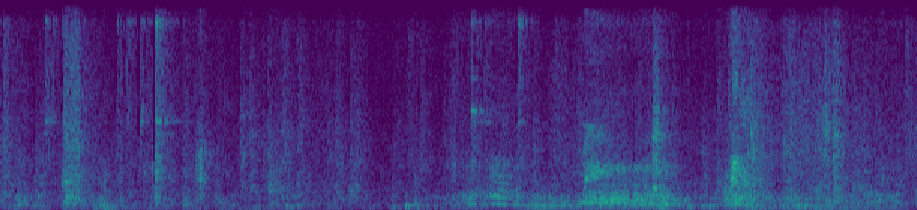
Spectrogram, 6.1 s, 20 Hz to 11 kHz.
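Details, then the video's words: Playing English Bulldog puppies, four out with the adult Kona refereeing their fights, give soft whines and short squeaky yelps over constant scuffling and rustling indoors. "English Bulldogs Puppies - 4 Puppies play, Kona referees fights"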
